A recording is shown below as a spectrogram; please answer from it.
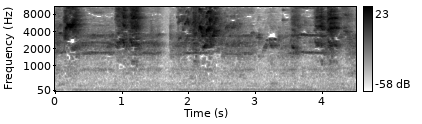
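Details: A hand-tame young Bourke's parrot in Fukuoka, Japan, on 10 September 2024 gives about four bursts of high, scratchy chirping in under five seconds, separated by brief quieter pauses.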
